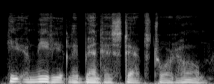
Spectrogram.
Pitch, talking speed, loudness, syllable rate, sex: 100 Hz, 195 wpm, -16 LUFS, 5.9 syllables/s, male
